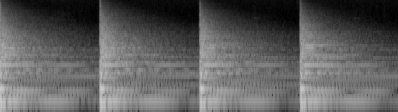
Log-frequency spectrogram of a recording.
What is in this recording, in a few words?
Timpani, Orchestral, Rock Pop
